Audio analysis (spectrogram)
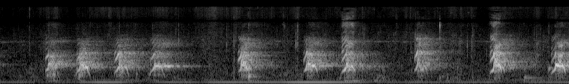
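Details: Seven-week-old puppies of Lani, a dog, playing with the adult dogs: a lively run of about a dozen short, sharp yapping barks in uneven bursts, some doubled, over a steady low hum.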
